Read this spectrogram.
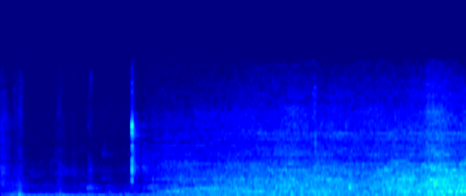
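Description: A hair dryer starts up and blows with a steady whir.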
